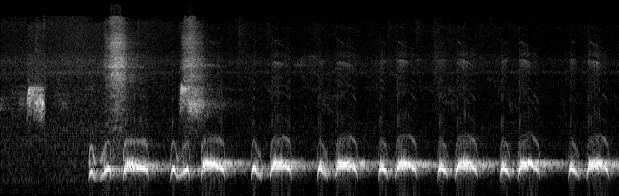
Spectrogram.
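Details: Spotted dove in 'liu tan' style song, said to attract wild birds: a long run of about twelve quick, double-looped low coos, roughly one per second, after two brief hissing bursts.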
